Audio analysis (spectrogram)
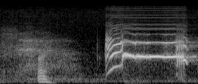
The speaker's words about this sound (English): Will you be there screaming? Yes, I will. Let me hear you scream loud, please.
